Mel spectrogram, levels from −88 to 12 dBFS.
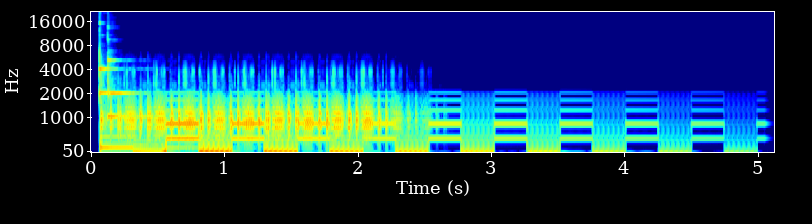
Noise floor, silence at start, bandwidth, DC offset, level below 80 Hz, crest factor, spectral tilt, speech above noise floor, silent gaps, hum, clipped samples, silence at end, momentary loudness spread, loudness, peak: -40 dBFS; 0.05 s; 13.5 kHz; under 0.1%; -26 dBFS; 18 dB; -5.5 dB/octave; 23 dB; none; none; under 0.1%; 0.1 s; 21 LU; -18 LUFS; -2 dBFS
